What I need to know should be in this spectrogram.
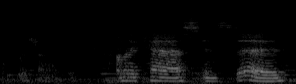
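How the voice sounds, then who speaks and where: Low-voiced woman calling out rolls. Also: fairly even intonation, moderate pace, far from the mic. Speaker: player. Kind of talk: tabletop game play. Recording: roomy, off-mic, music behind.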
